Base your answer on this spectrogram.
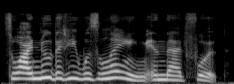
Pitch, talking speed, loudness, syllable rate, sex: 240 Hz, 255 wpm, -18 LUFS, 4.7 syllables/s, female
